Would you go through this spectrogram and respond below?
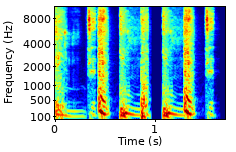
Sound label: Beatbox Loops, Human Beatbox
